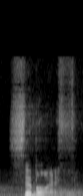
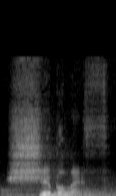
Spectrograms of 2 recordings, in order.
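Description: First: Sibboleth with a plain S at the start; Sibboleth, unable to make the SH; Ephraimite mispronunciation. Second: Shibboleth slowly, with a long hushing SH; correcting pronunciation. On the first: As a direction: say Sibboleth with s in place of sh. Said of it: "could only pronounce the s sound". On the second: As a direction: say Shibboleth low and slow with a clear sh. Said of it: "not able to pronounce the sh sound". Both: Acted.

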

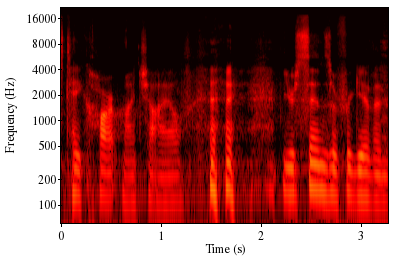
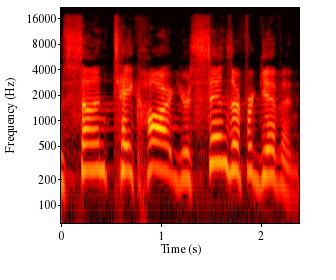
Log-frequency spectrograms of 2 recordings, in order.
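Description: First: Soft, much quieter tender voice of Jesus, with a small laugh; gentle quoted blessing. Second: Loud, slow and higher proclamation of Jesus's words; proclaimed blessing. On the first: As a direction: hush it like a gentle blessing to a child. Jesus's words quoted softly. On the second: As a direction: ring out each word like a pronouncement. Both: Acted.

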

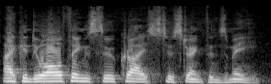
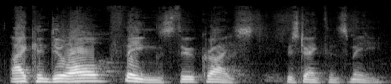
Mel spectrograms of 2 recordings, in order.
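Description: First: Congregation recitation. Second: Slow recitation. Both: Shown as a demonstration. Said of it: "Say it with me".

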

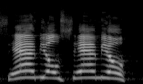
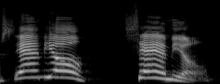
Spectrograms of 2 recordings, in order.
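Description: First: Both names raised evenly; lightly voiced divine call. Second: God calling the name twice, raised; lightly voiced divine call. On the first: Shown as a demonstration. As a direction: call out twice, steady and raised. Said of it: "but he says it twice". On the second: A narrator's reading. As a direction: call him gently twice. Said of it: "Notice that he repeats the name".

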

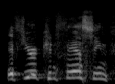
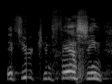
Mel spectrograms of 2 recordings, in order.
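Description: Both takes have the same delivery.

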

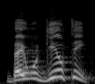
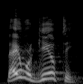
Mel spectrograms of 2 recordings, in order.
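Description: First: "guilty" dito mais alto e com força; stress on guilty. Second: "They" destacado, resto mais baixo; stress on they. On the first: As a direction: bate na palavra "guilty" com queda no fim. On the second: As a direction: aponte com força o "They" inicial. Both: Shown as a demonstration.

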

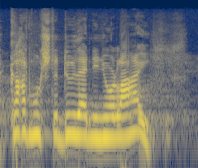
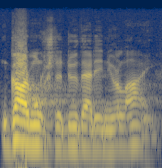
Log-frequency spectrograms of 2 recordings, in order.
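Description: First: Said in the usual way. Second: Softer, lower repeat of the line; an earnest murmured echo; quiet repeat. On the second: Real, not acted. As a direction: let it sink in, gently.

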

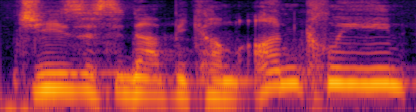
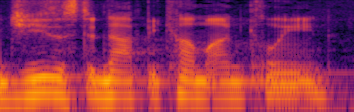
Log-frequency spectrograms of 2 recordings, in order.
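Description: First: Unclean lifted and leaned on; stress on unclean. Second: Said in the usual way. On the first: Shown as a demonstration. Preacher repeats the point, stressing unclean. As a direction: hit the word unclean on the repeat.

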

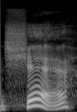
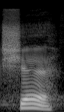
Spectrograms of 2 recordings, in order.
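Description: First: Said in the usual way. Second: "share" in a light Rainhill accent, vowel pulled toward "shur"; a hint of Rainhill accent on "share". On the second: Real, not acted. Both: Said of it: "that's my Rainhill accent again".

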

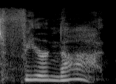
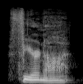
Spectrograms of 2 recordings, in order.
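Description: First: Much softer, hushed "Fear not"; hushed reverence. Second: Low, gentle "Fear not"; gentle assurance. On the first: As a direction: breathe it gently as a comfort. Climax of contrast, hushed. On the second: Quiet repeat to congregation. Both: Acted.

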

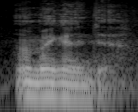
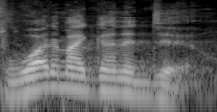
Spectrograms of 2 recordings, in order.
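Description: First: Softer, trailing off in despair; "What am I gonna do?" said softer, dying away; fretful, fading. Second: Said in the usual way. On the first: Shown as a demonstration. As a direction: let the worry sink into a hush. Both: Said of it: "we begin to fret and panic".

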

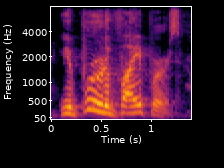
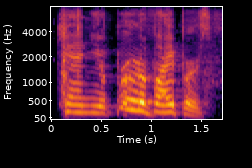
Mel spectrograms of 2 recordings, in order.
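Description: First: Much higher, much louder shout; preacher repeating John's insult, shout. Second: Much higher, much louder shout; preacher urging viewers at home, yell. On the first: Acted. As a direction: fling it out again. Another loud repetition. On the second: Shown as a demonstration. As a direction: yell it at the screen. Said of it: "you can yell it at me".

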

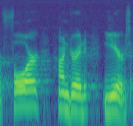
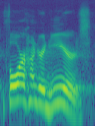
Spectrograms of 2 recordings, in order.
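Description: First: Said in the usual way. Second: Four hundred years drawn out slowly, FOUR stressed; slow emphatic repeat. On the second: Acted. Preacher repeating to the congregation, slow and emphatic. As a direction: lean hard on FOUR and let each word land slowly.

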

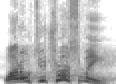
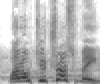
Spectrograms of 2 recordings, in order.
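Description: First: Higher, whiny hurt question; mock offended. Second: Higher whiny hurt plea; wounded, pouty demand; mock offended. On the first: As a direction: play the wounded friend. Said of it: "just throw that out". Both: Friend demands trust, mock offended and higher.

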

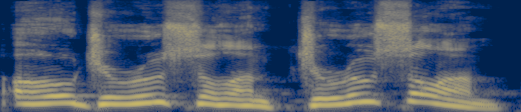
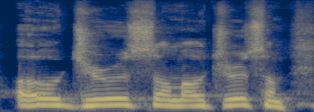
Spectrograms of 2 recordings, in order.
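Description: First: "Oh, Jerusalem, Jerusalem" cried out with passion, both names weighted; passionate lament. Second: Said in the usual way. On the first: Shown as a demonstration. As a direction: lean into "Jerusalem" like a heartfelt cry. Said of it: "There's a passion". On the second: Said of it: "that is an emphasis".

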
